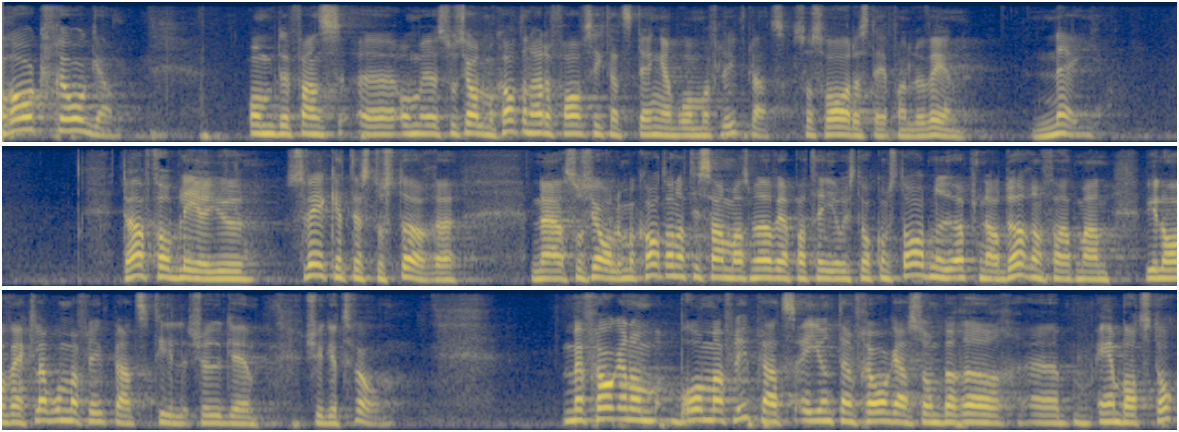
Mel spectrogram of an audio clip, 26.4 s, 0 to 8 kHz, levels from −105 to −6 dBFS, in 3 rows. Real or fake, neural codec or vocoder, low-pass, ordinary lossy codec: real; none; 7.2 kHz; none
